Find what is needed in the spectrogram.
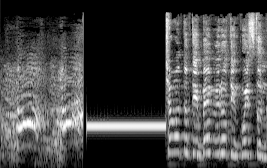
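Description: A crowd of people shouting for about a second, cut off abruptly by a single steady high-pitched electronic bleep lasting about a second, the usual censor-bleep tone; a man's voice follows.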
